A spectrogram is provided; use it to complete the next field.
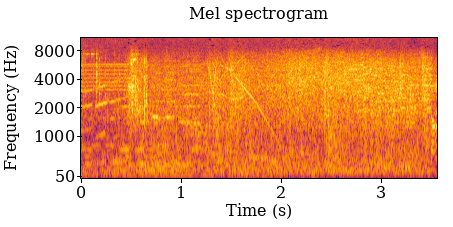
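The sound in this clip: A grenade explosion erupts as a loud, dense wall of crashing, smashing noise that stays at full strength for the whole few seconds, with no pause or fade.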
